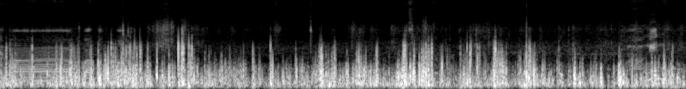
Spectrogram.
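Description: Gusty wind buffets the microphone in continuous rumbling bursts during a fishing outing on the water in the Philippine countryside, loud and close, with no clear speech.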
